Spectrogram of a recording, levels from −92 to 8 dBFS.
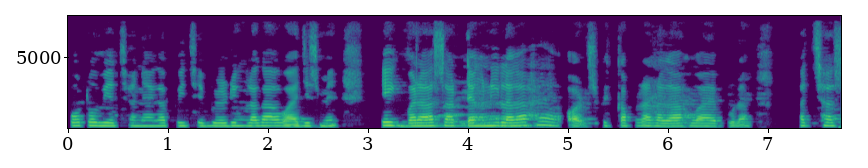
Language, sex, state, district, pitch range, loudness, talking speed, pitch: Hindi, female, Bihar, Araria, 205-220 Hz, -18 LUFS, 210 wpm, 210 Hz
